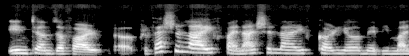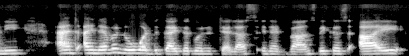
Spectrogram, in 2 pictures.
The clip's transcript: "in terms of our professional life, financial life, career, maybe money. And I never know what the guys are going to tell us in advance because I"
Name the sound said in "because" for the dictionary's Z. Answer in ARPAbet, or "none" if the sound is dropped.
Z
